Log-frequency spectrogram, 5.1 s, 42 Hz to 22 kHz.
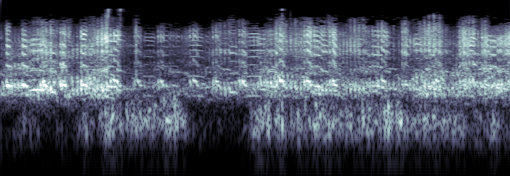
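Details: Wintering sandhill cranes at Willcox Playa Wildlife Area, where more than 20,000 roost in shallow water, produce a loud mix of rolling trumpeting calls, with low rustling and thumping sounds beneath.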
